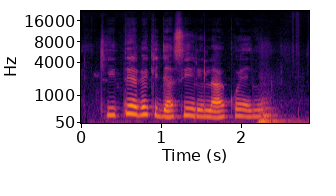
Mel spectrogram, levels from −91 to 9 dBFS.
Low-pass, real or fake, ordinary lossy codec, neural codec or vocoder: none; fake; none; codec, 44.1 kHz, 7.8 kbps, Pupu-Codec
